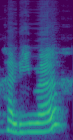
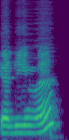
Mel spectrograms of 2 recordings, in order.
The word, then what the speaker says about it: Galeema: was just telling you how beautiful it is when it's pronounced properly because it's spelled Galeema. So often people could say Galeema, which is fine, Alhamdulillah. But it's so lovely to hear the correct pronunciation.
